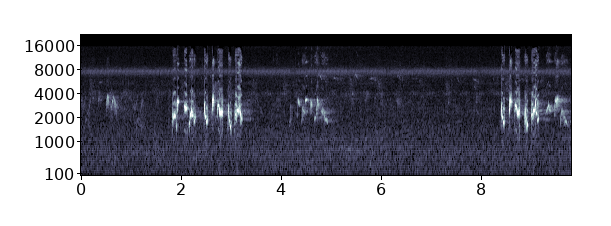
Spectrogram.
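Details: Decoy red-whiskered bulbul for trapping delivers two loud bursts of rapid chattering notes separated by a quieter short phrase and several seconds of near silence; a thin steady high tone runs throughout.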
